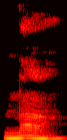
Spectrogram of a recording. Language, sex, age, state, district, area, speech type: Bengali, male, 45-60, West Bengal, North 24 Parganas, rural, read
